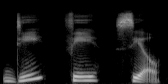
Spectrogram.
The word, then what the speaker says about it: difícil: And its opposite is difícil, pronounced difícil, which, as you might guess, means difficult.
